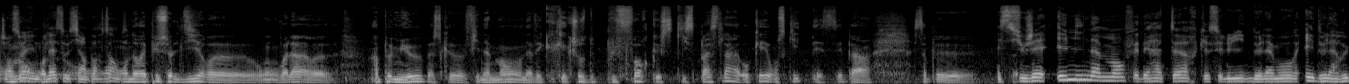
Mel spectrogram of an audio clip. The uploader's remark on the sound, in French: En direct de Rolland-Garros.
